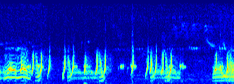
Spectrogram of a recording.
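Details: Common quail giving quick runs of three or four sharp, high, clipped notes, with lower nasal harmonic sounds at the start, brief pauses between runs.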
